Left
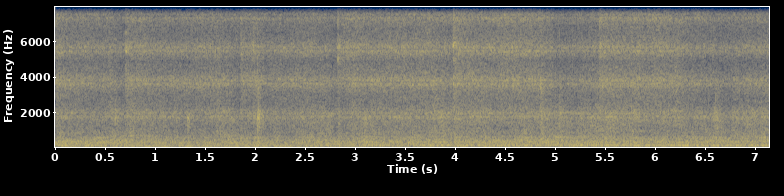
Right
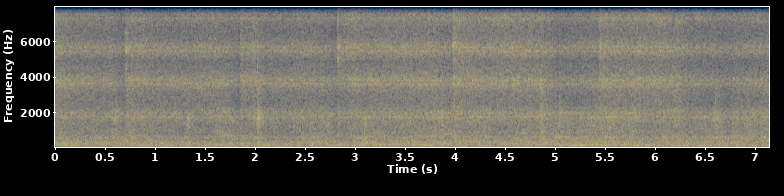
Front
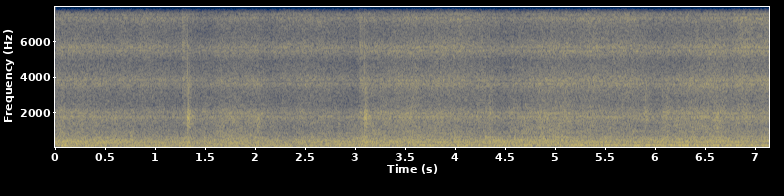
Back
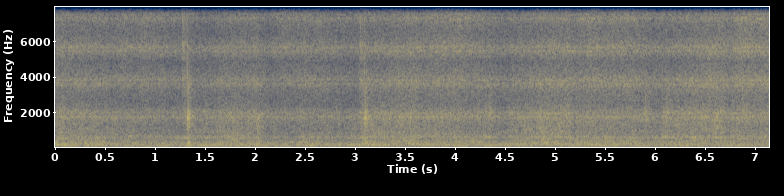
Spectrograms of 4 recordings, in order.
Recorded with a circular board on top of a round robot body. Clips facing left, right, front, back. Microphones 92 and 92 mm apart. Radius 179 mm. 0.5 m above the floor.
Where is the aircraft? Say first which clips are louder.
Left 3 dB, front 4 dB; 25° left; by 7.2 s 20° left.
